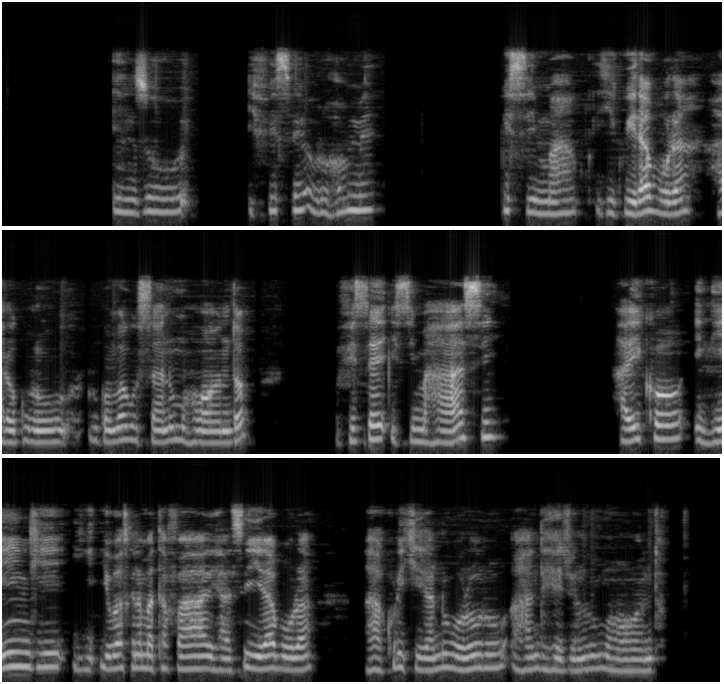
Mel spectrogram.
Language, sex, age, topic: Rundi, male, 25-35, education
